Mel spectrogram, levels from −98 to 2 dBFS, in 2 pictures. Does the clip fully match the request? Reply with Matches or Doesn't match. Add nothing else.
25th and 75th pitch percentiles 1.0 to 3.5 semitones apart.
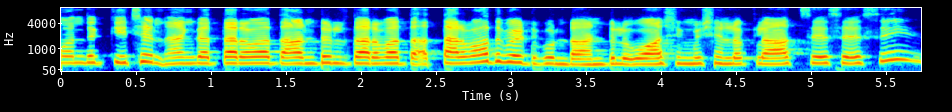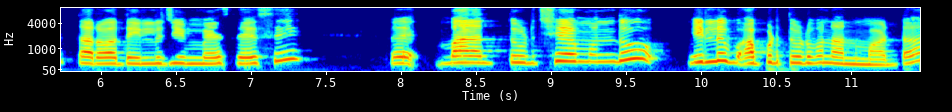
Matches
